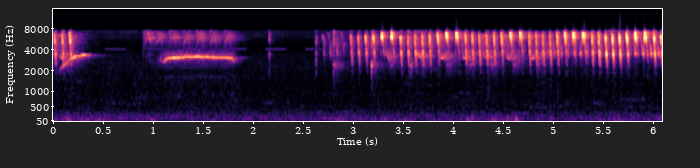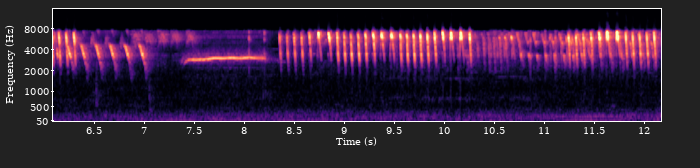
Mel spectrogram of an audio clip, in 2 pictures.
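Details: Energetic bar-winged prinia song of fast high ticking trills and buzzy chatter, broken by two clear sustained whistled notes, then resuming in dense rapid bursts; low background hum throughout.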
